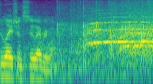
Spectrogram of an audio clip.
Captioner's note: applauding; cheering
